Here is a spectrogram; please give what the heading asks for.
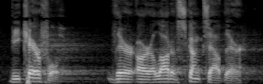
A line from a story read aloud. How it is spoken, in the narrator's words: He said in his gravelly voice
